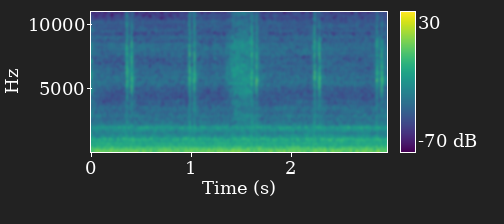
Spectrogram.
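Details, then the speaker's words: 2 kW Chinese diesel heater on diesel turned right down to its lowest setting (8), almost on tick over: sharp fuel pump ticks about every 0.6 seconds over a steady fan hum; normal low idle. "8. There we go. That's the pump. Almost on tick over."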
